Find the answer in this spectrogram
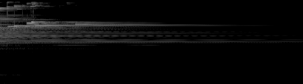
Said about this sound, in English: Find out next time, later in the episode, on Wrong Boys Learning Time, Magical Chimes.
